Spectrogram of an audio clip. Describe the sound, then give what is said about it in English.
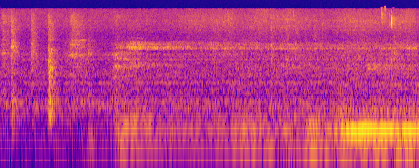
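An audience hums together as accompaniment to a poem called Jamil, in a low, steady drone that begins after a second of murmur, holding one sustained pitch and swelling louder toward the end. “So what, if you'll indulge me, if you help, all I need you to do is very simple. Is just hum.”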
